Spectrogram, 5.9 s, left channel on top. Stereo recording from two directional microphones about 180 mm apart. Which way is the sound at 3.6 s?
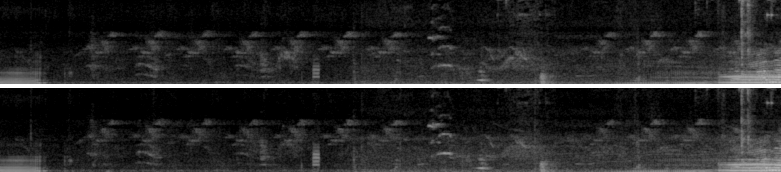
25° right (ahead or behind).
